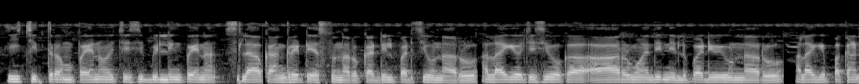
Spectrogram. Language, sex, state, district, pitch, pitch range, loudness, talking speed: Telugu, male, Andhra Pradesh, Anantapur, 110 Hz, 105-115 Hz, -16 LUFS, 145 wpm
